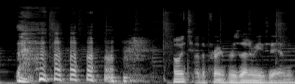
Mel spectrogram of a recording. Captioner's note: laughter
